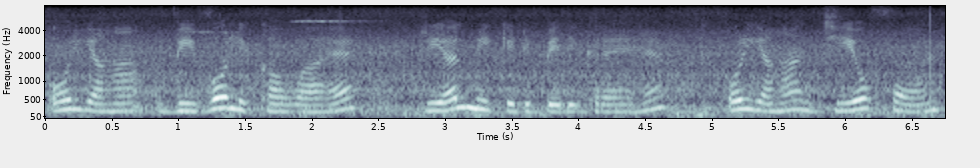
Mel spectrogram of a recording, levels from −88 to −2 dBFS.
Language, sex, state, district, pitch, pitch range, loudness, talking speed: Hindi, female, Punjab, Pathankot, 210 Hz, 195-245 Hz, -17 LUFS, 150 wpm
